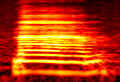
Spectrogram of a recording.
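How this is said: The cry is flat and monotone.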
